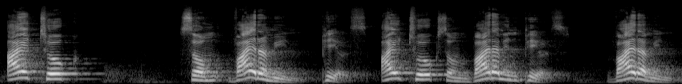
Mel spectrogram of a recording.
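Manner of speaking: American "vitamin" said "VY-ruh-min", loud and emphatic; loud American demo of "vitamin"; American accent. Shown as a demonstration. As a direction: say "vitamin" the American way, long I and tapped T. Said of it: "more oriented towards the American way".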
